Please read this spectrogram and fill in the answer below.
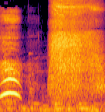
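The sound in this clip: A voice imitates a wolf blowing hard at a house in a children's story: a short voiced tone, a brief pause, then a long, forceful, breathy blow lasting about a second.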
